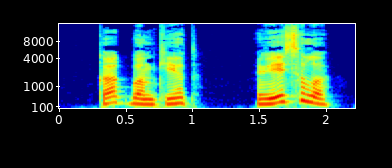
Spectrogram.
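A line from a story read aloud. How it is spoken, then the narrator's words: Mocking question. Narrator (Russian): спрашивает насмешливо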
